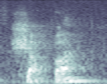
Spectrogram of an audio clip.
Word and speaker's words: Schiappa: classici, un certo Edward Schiappa, dico Schiappa perché la pronuncia è inglese, in italiano il suo nome è Schiappa, che però in italiano sai, è meglio che lo pronunciamo all'inglese, Schiappa, che come me, questo studioso,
